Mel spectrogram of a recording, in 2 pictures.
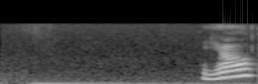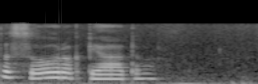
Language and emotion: Russian, sad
